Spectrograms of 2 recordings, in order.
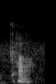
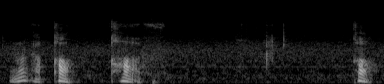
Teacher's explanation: It comes from the upper throat.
